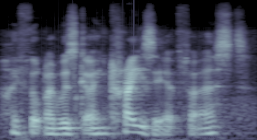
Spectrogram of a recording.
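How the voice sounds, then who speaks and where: An actor playing an anxious abused man in a radio play, defensive and halting as he excuses his controlling partner. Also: mid-range voice, steady tone, gravelly, a little hiss or hum, close to an everyday voice. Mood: quiet, troubled.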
